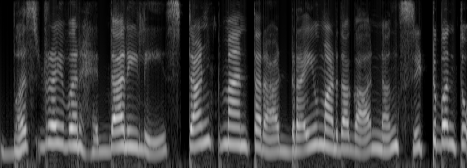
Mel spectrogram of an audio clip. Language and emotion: Kannada, angry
